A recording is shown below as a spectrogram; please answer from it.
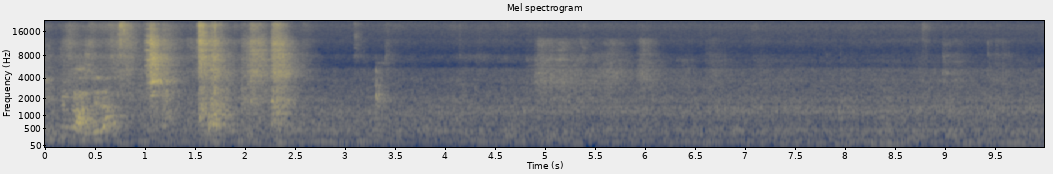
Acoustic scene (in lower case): elevator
